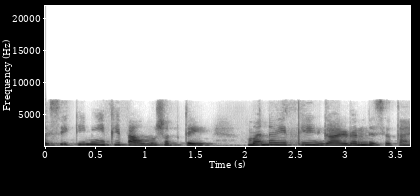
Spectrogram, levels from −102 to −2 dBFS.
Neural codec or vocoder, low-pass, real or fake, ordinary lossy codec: codec, 16 kHz, 1 kbps, X-Codec, HuBERT features, trained on general audio; 7.2 kHz; fake; MP3, 64 kbps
